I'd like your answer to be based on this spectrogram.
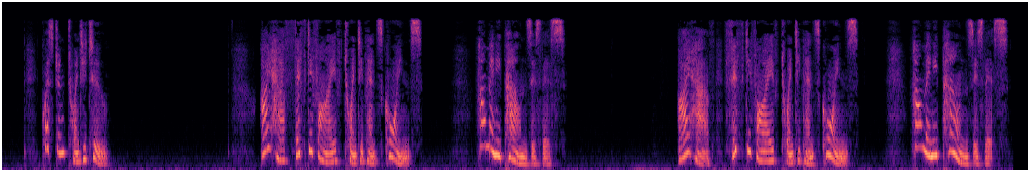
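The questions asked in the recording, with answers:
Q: How many pounds is this?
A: £11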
